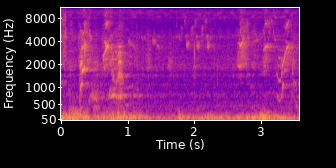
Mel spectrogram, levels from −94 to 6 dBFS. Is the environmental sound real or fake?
real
